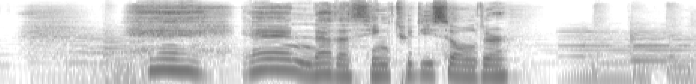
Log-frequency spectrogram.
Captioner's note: sigh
